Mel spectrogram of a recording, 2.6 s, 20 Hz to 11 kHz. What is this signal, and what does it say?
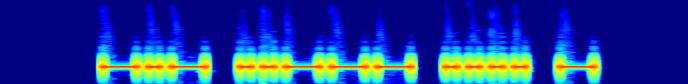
Morse code, heard as a keyed tone, about 28 wpm, 700 Hz. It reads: K2HT
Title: USA Call Signs - 4 Characters - Repeated 3x - 28wpm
